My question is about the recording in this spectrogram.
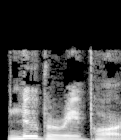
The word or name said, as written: newburyport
